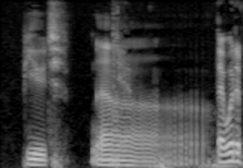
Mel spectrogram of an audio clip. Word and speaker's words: Butte: Apparently, it's pronounced Butte. Butte.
